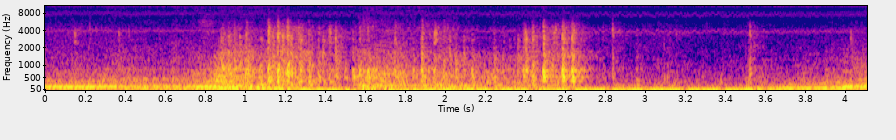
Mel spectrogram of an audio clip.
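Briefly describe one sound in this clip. A car crashes into bushes with a thud and rustling.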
